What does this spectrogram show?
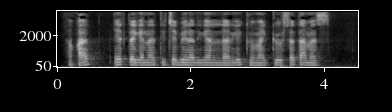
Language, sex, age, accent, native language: Uzbek, male, 18-24, Andijon, Uzbek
